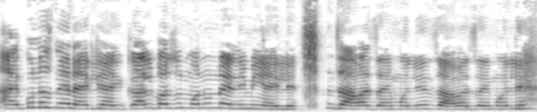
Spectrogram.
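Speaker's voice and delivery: crying while talking. In a drama, pleading that she must go, crying while talking. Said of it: "मग आता रडू नको".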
